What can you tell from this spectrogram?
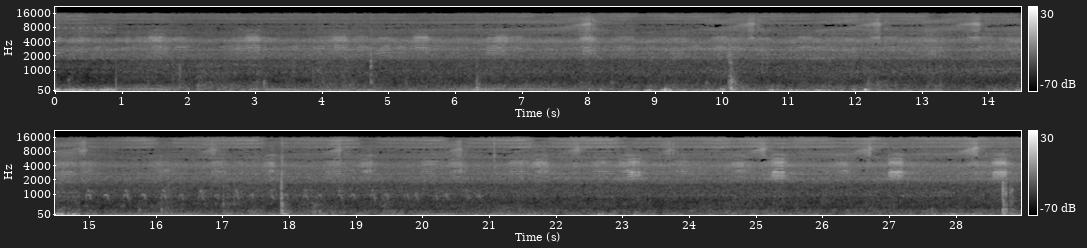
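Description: Insects chirping steadily in a high, regular pulse about once a second, with scattered short knocks and scrapes from a hand hoe digging in soil.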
